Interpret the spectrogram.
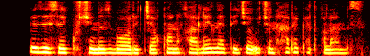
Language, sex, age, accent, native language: Uzbek, female, 19-29, Samarqand, Uzbek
